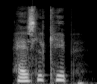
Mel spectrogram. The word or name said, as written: hasselkæp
